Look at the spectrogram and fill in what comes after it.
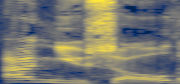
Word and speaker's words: Anusol: Listen, when I go in and buy my Anusol, that's how it's pronounced, I say it loud and proud.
